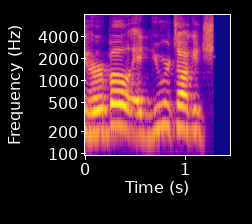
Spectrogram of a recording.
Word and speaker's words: Herbo: It's also G Herbo. The H is silent, bro. What? The H is silent. It's G Herbo.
